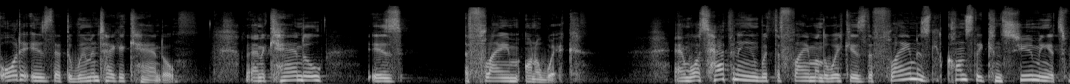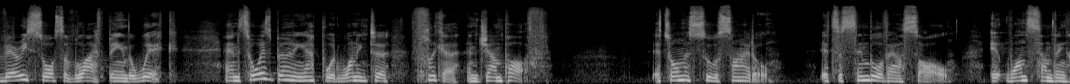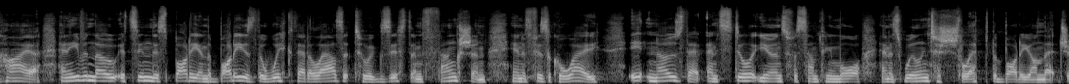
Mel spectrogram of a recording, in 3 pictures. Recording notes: This recording is from a lecture given at Spiritgrow.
